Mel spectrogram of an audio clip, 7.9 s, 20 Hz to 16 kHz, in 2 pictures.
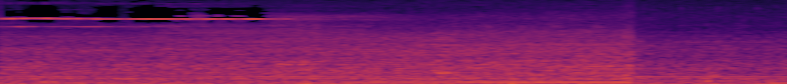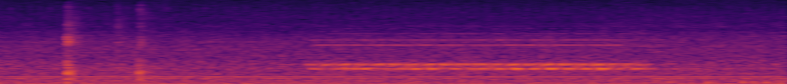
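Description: Shinano Railway 115-series electric train running at a station, a steady rumble that cuts off abruptly about three seconds in. After it, quieter outdoor background with two faint clicks and a short steady two-note tone.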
